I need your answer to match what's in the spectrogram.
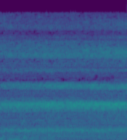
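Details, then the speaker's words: Pool filter air relief valve opened at startup after cartridge reinstall: steady high hissing whistle of trapped air purging before a steady stream of water arrives; normal purge. "We want to purge all that air out of the system right here instead of blowing it through the equipment. And you'll hear it coming, it'll start whistling."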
